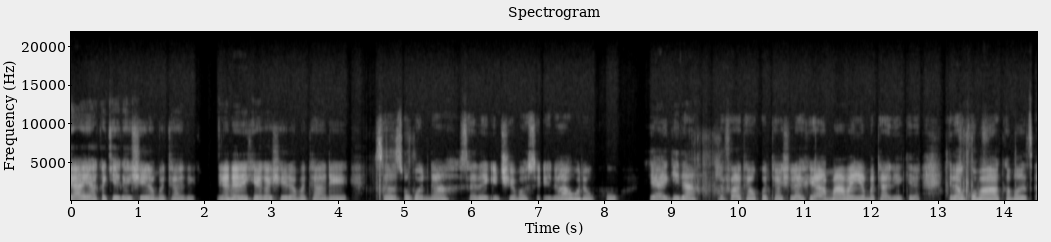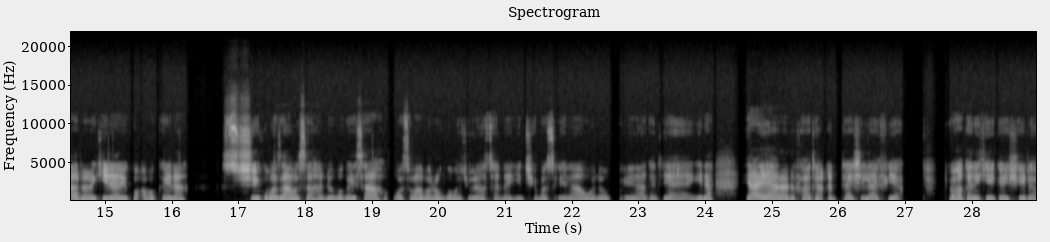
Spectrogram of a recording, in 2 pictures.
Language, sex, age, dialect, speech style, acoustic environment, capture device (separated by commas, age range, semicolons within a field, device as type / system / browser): Hausa, female, 25-34, Nigeria - Katsina, happy, people talking; silence, mobile / Linux / Chrome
